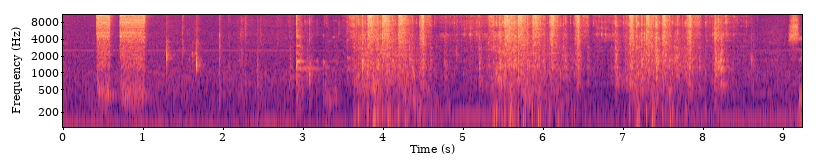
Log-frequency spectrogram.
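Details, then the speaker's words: Briggs & Stratton 10 HP engine on a generator, new spark plug, has fuel and spark but won't start: pull-start cranking gives airy puffs instead of firm compression, suspected and diagnosed as a blown head gasket. "kind of sounds like air is escaping somewhere so I'm beginning to think it might be a head gasket"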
